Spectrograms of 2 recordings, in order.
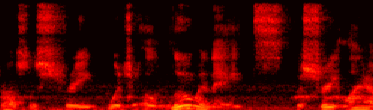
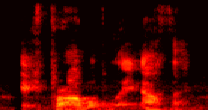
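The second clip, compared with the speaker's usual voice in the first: loud, rough, almost orc-like voice; 5 dB louder than usual. Game narrator voicing a creature as it looks around, rough, orc-like voice. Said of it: "like almost like an orc's voice".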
